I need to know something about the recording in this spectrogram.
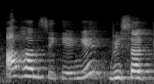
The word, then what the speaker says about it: विसर्ग: इस ध्वनि का उच्चारण हा के समान होता है, उसे विसर्ग कहा जाता है, ठीक है।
